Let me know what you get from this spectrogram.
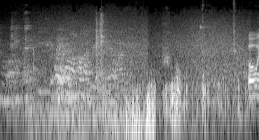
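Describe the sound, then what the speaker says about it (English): Buffeting wind rumbles into the microphone outside a Singapore apartment, low gusty blasts mixed with rustling, while someone talks underneath. "Oh, it's windy. No wind protection here."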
